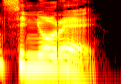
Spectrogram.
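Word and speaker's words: Signoret: Is that how you say her name? I always said her name wrong. She was in that movie Dobelik. Let's see. Won an Oscar for was it Separate Tables? Okay. Very, very great French actress. – Simone Signore.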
